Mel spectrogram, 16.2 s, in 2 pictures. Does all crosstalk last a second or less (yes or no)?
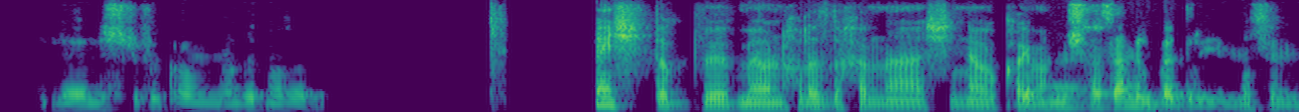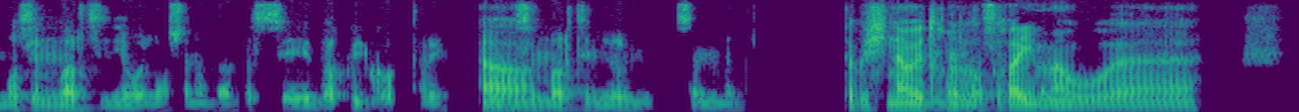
no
